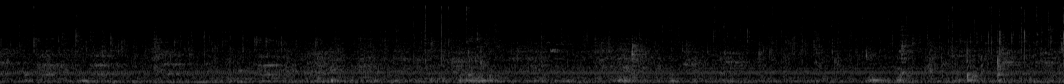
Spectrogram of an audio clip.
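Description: Mice scurrying over a plastic bucket lid and wooden ramps: faint scratching of claws with scattered light taps and clicks, a little busier near the end. A faint steady hum lies underneath.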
